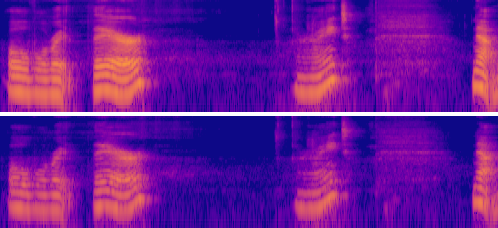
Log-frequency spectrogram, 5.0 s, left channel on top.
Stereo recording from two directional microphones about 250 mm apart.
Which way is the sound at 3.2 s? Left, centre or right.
Left.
